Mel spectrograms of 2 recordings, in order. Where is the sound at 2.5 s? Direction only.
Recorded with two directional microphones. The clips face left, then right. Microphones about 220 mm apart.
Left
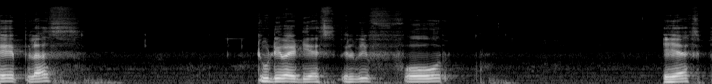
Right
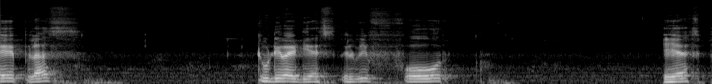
25° left (ahead or behind).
